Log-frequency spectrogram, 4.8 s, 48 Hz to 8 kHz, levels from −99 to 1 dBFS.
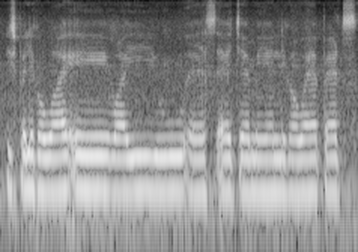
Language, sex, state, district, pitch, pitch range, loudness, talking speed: Hindi, male, Uttar Pradesh, Shamli, 165 Hz, 160-170 Hz, -13 LUFS, 125 wpm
